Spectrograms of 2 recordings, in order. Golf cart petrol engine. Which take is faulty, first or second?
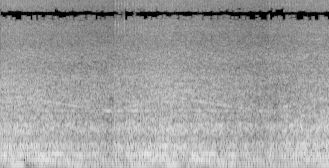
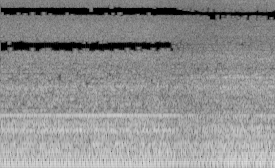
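second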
